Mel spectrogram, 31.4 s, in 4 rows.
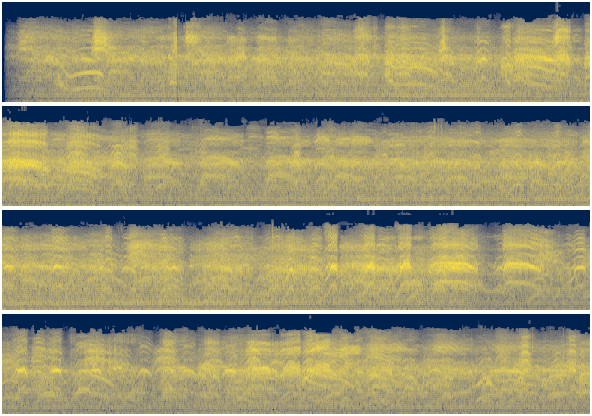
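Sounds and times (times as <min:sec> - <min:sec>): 
black-headed gulls squawking: 0:00.0 - 0:31.3.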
